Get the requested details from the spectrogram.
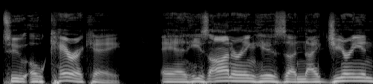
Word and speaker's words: Okereke: and so now it's Okereke, and so that's what we're going to go with from here on out to honor Bobby Okereke and, quite frankly, get his last name pronounced correctly the way he wants it to be.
